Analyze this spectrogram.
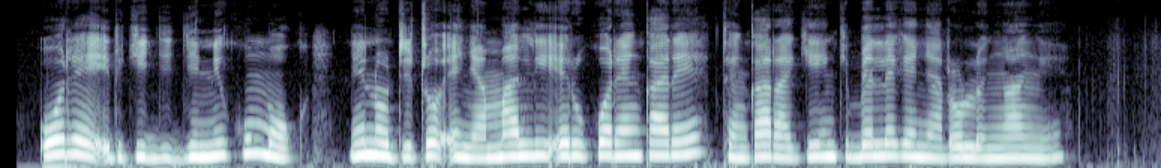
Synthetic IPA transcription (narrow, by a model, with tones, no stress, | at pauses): o˦ɾe˨i˨ɾki˨d͡ʒi˨d͡ʒi˨ni˦ku˦mo˨knɛ˦no˨ti˨to˦ʔe˨ɲa˨ma˦li˦ʔe˦ɾu˦ko˦ɾɛ˦ŋka˦ɾɛ˦tɛ˨ŋka˦ɾa˨kɪ˦ŋki˦be˦le˦kɛ˦ɲa˨ɾo˦lo˨i˨ŋa˦ŋe˨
